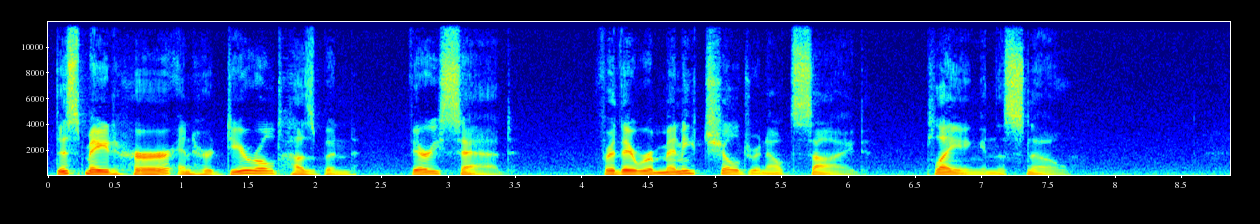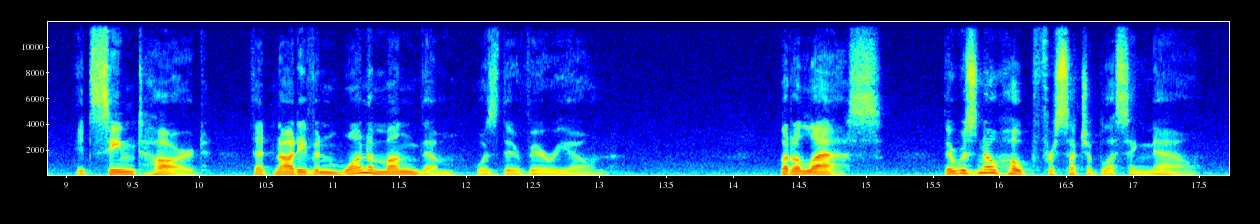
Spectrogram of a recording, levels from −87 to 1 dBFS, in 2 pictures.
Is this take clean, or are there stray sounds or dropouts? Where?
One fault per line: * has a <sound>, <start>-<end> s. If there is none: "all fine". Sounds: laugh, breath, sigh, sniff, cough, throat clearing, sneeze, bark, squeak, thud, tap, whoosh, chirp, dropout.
all fine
